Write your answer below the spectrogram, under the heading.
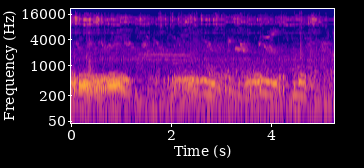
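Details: A loud, close pigeon coo fills the first second, followed by quieter, more distant rolling coos from other pigeons.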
